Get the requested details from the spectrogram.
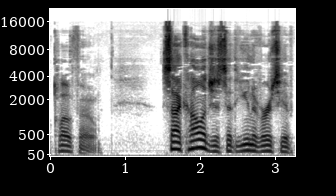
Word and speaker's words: Klotho: It's called Clotho, or Clotho. It's spelled K-L-O-T-H-O.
